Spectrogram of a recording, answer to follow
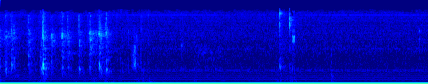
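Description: Typing on a computer keyboard, a password being keyed in: a quick run of key clicks in the first second and a half, then two more clicks near three seconds in, over a faint steady hum.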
